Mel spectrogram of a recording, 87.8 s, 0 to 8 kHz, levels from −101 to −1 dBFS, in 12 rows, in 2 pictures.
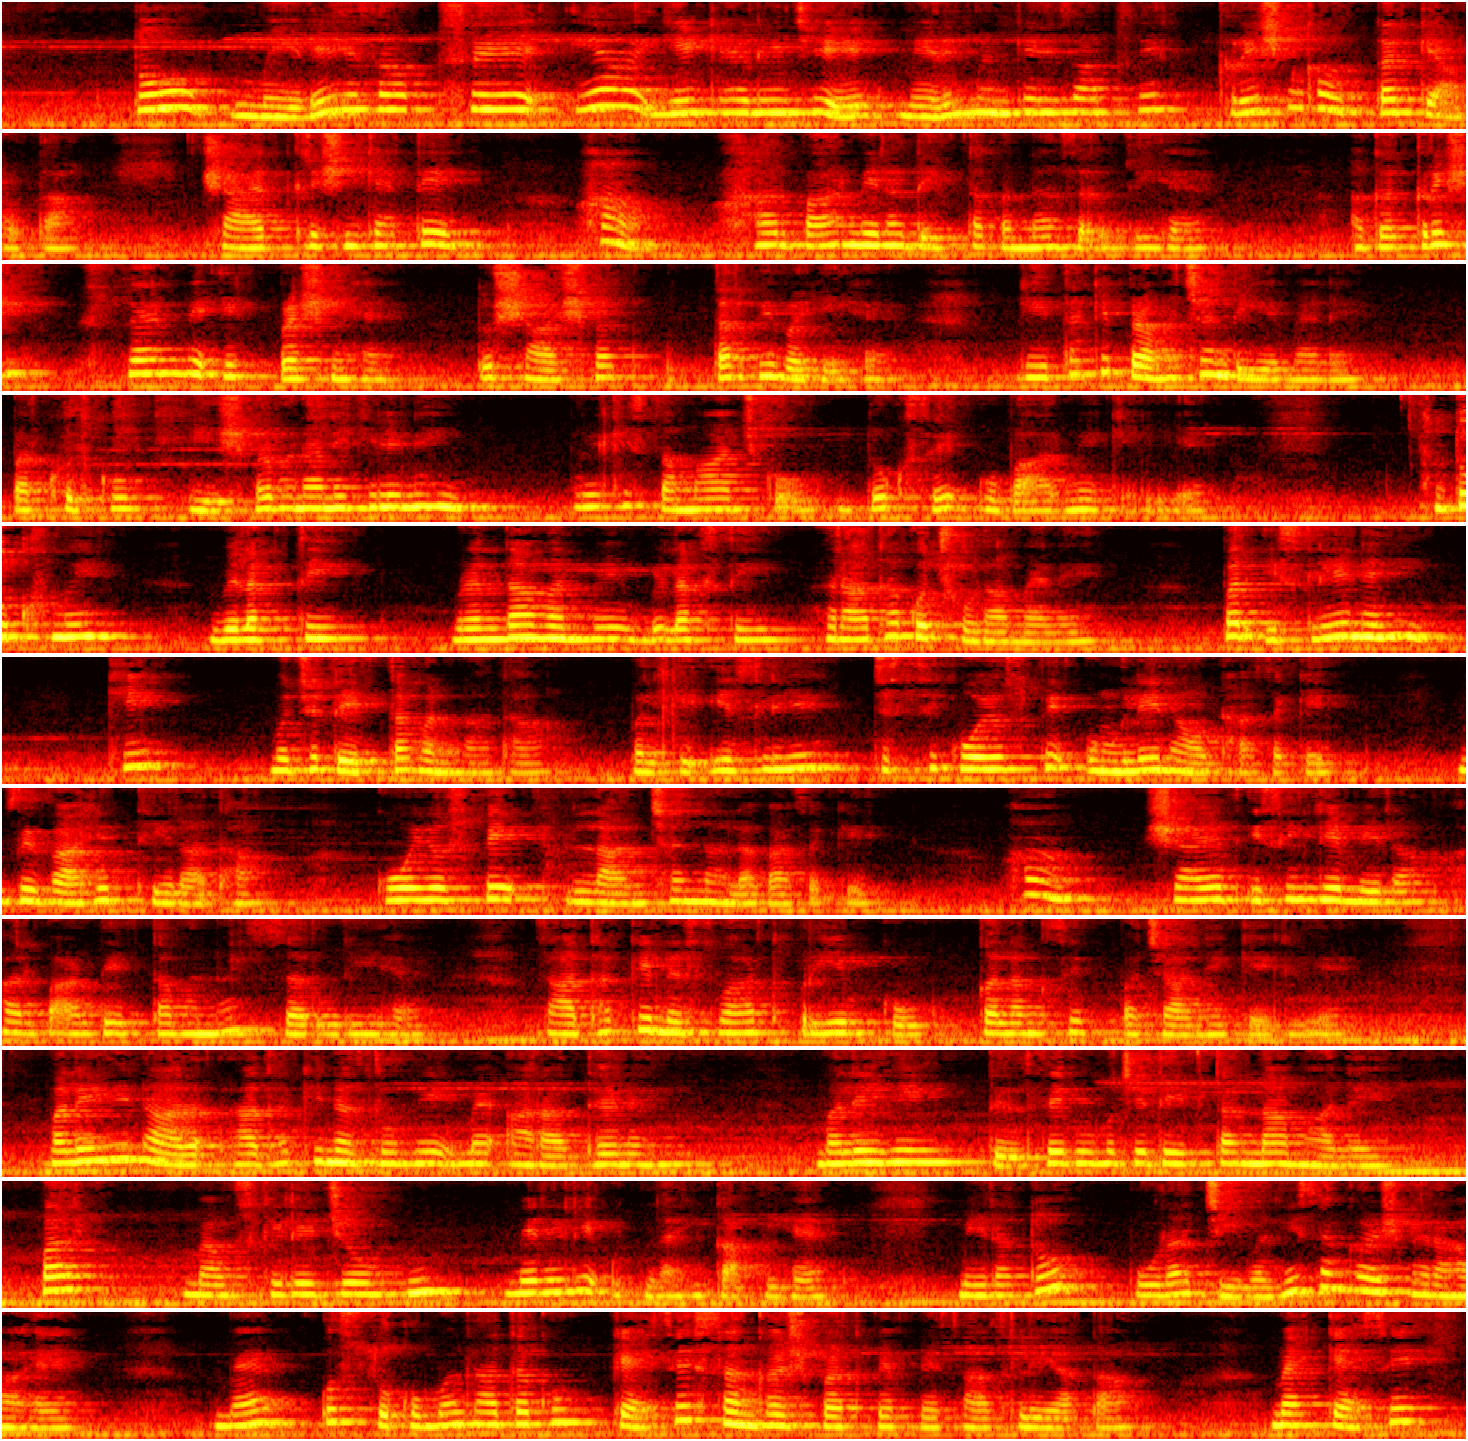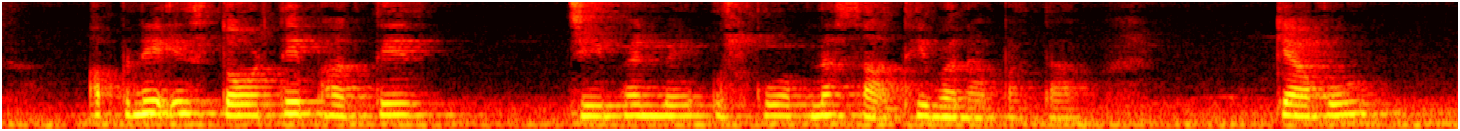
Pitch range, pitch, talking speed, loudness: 190-255 Hz, 220 Hz, 130 wpm, -31 LUFS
